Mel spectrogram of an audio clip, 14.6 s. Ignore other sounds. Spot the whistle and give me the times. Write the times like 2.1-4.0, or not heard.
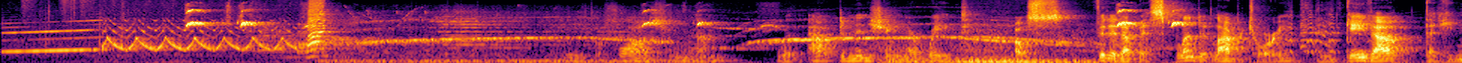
1.9-3.2, 6.4-7.8, 11.2-11.9.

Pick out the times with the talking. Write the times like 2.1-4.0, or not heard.
5.5-14.5.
